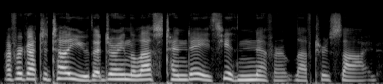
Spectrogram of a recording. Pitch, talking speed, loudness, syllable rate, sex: 210 Hz, 265 wpm, -18 LUFS, 5.5 syllables/s, female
